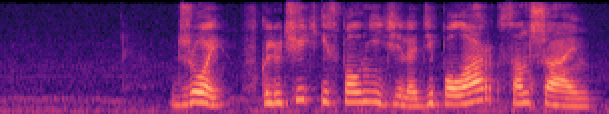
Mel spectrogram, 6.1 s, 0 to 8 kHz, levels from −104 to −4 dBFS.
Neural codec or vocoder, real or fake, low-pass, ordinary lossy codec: none; real; 7.2 kHz; AAC, 32 kbps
